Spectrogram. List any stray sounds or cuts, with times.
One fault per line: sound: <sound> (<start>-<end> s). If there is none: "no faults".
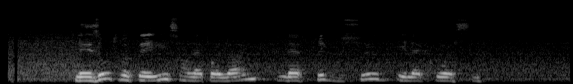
no faults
